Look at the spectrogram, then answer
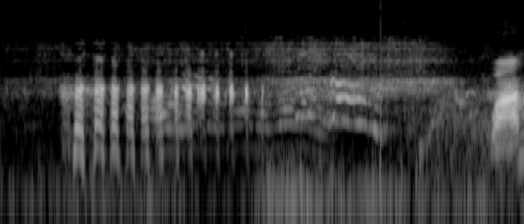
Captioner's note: laughter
